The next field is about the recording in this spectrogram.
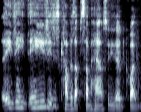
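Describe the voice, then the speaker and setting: A man's voice: on the low side, animated, quick pace, breathy edge. A man co-hosting a podcast, chatting casually in stop-start bursts with repeats. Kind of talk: casual chat.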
